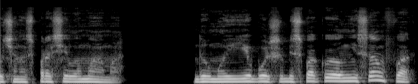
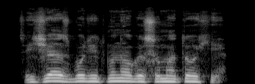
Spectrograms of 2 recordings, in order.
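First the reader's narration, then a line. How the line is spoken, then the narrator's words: Gloomy. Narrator (Russian): мрачно сказал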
